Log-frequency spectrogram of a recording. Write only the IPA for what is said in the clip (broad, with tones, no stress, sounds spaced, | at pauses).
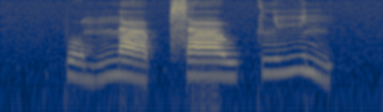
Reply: p o˩˦ m n aː˨˩ p̚ s aː˧ w k l i˥˩ n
